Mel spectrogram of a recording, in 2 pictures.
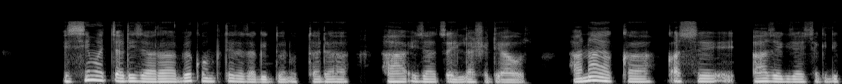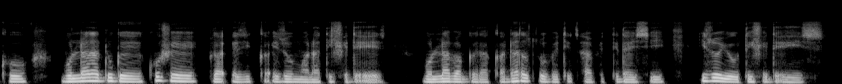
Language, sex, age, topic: Gamo, male, 18-24, government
